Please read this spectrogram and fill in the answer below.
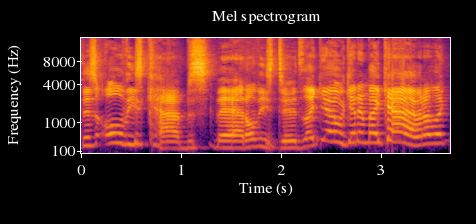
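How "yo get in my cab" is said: calling out. Retold or imitated. Cab drivers calling out.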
